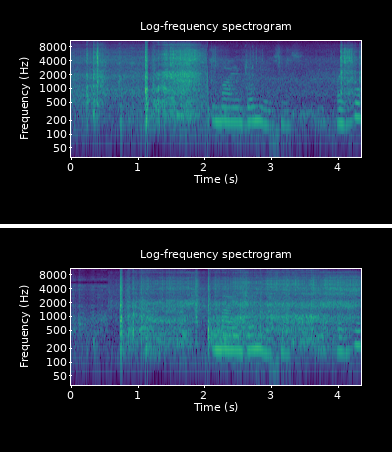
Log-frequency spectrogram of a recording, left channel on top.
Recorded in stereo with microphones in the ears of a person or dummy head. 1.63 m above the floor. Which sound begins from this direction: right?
A woman speaking, at 2.1 s.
